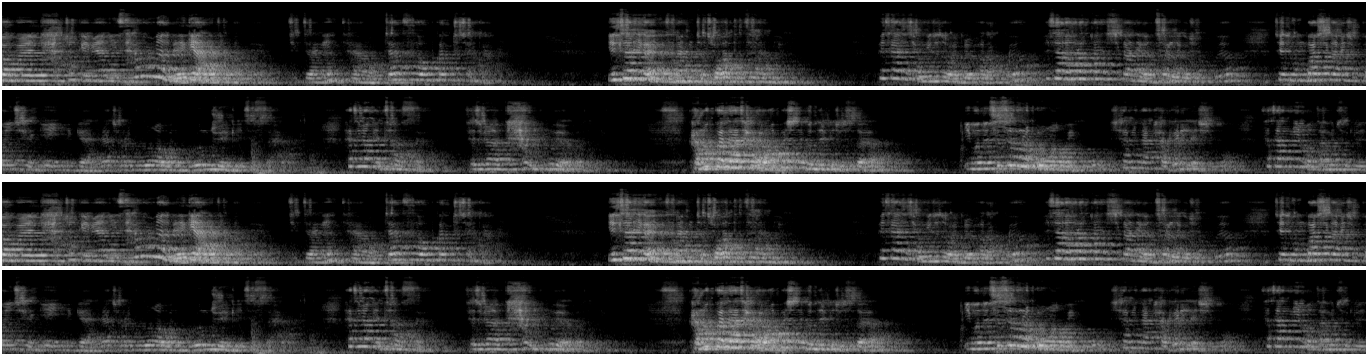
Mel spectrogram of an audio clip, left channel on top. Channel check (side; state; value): both; identical; correlation 1.00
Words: 다 쪼개면 이 산업명 4개 안에 들어간대요. 직장인, 자영업자, 사업가, 투자가. 일자리가 있는 사람이죠. 저 같은 사람이요. 회사에서 정해진 월급을 받았고요. 회사가 허락하는 시간에 연차를 내고 싶고요. 제 돈과 시간의 주권이 제게 있는 게 아니라 저를 고용하고 있는 고용주에게 있었어요. 하지만 괜찮았어요. 제 주변은 다 인프로였거든요. 간혹가다 자영업 하시는 분들 계셨어요. 이분은 스스로를 고용하고 있고 샵이나 가게를 내시고 사장님, 원장님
